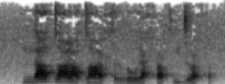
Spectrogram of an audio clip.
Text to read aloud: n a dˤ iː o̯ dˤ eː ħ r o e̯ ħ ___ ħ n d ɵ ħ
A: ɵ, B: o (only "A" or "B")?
A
